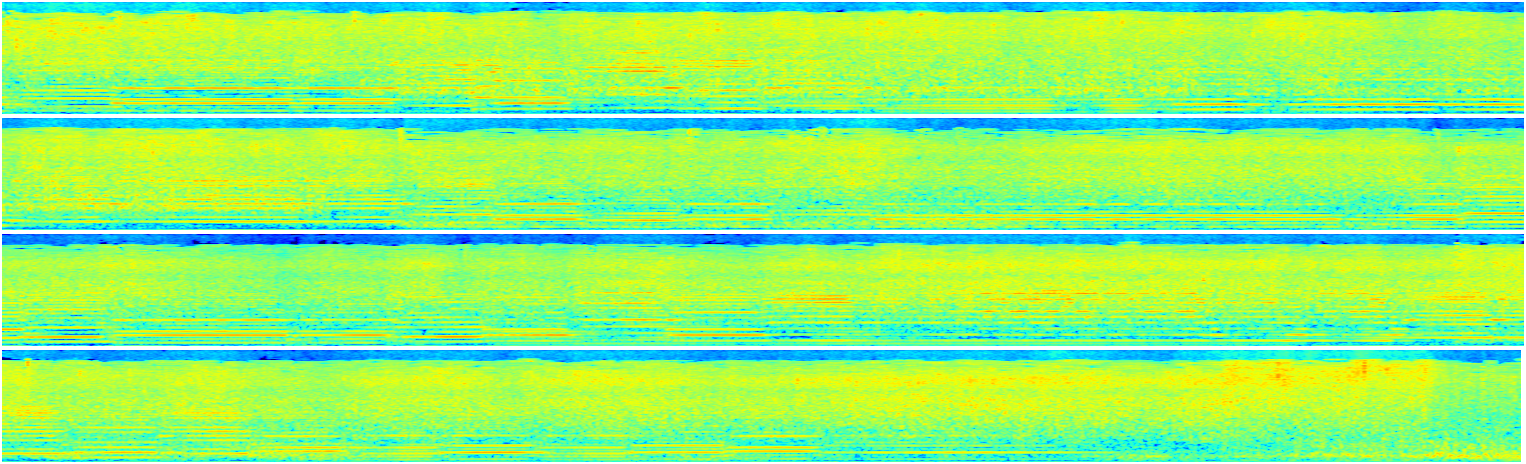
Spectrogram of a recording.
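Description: Instrumental break of a pop song: a melody of held, stepping notes over a steady backing, with no singing.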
